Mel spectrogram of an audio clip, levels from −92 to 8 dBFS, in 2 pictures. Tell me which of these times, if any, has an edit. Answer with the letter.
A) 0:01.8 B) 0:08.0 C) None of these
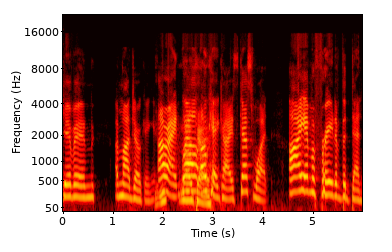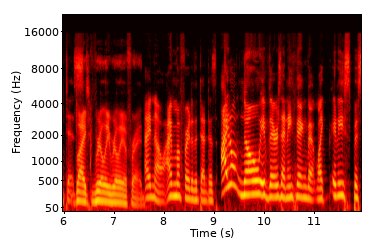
A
